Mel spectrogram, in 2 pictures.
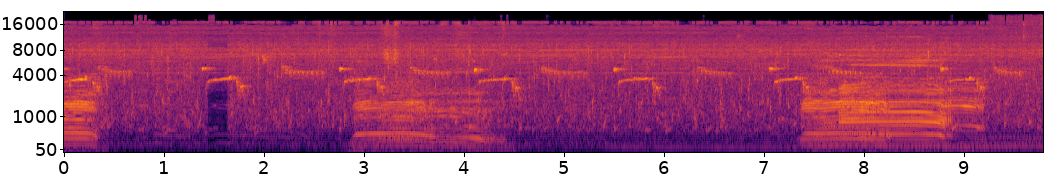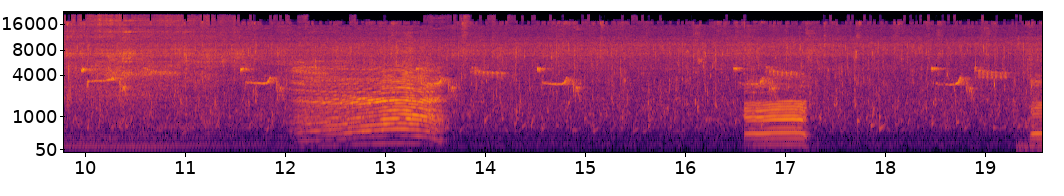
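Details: Cows in a herd of dozens walking through wild grass toward a green valley in the morning; four or five drawn-out moos, some rising and falling in pitch, roughly every four seconds, with scattered bird chirps.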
